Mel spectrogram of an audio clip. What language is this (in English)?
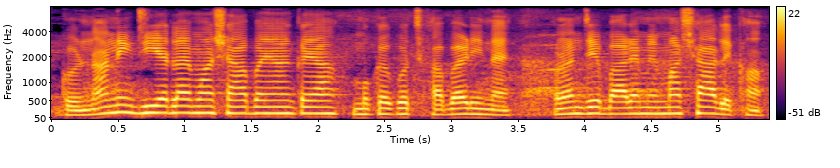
Sindhi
